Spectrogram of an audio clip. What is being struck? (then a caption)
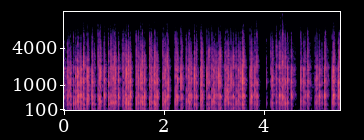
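Paperboard box. Long pink nail tips tap rapidly on a long, hollow, light-blue "multi-tasker" paperboard makeup brush box held in both hands. The result is a fast, dense run of dry, papery clicks centered in the midrange near 1 kHz, with almost no low end and a little brightness on top. Each tap dies away almost instantly, with short pauses between bursts.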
